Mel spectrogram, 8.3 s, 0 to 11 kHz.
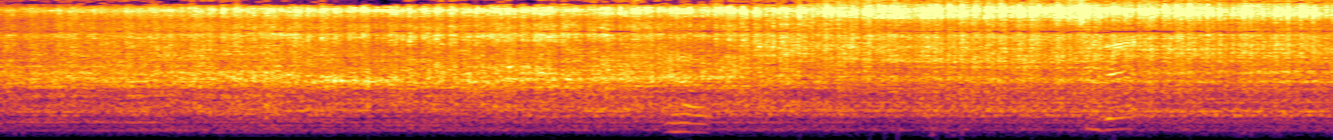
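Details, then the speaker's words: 1999 Isuzu Rodeo 3.2 V6, 2WD automatic, noise present for a year, at idle: continuous dry hissy scraping rub with faint uneven pulse, gone at 2,000 rpm; owner suspects the off-centre hydraulic tensioner or idler pulley with worn bearings, unconfirmed. "and that noise goes away when you rev up to 2,000 RPM well if you look that pulley is off centered and I think it's worn out the bearings inside of it"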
